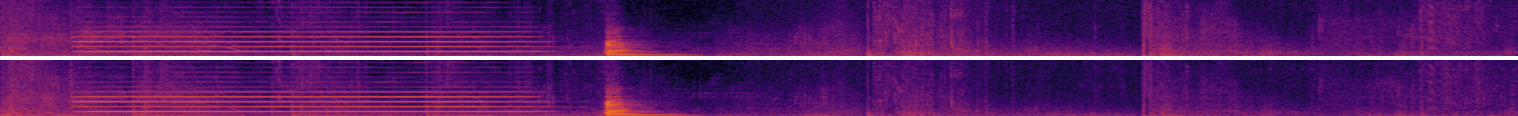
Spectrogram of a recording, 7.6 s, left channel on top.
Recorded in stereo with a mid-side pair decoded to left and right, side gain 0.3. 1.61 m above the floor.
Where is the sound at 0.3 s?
65° right, 2.5 m.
